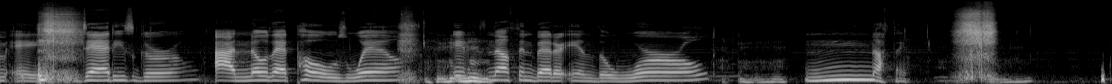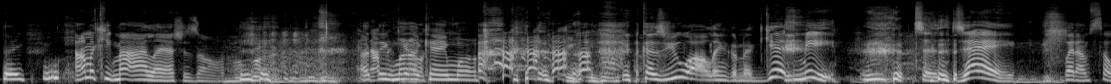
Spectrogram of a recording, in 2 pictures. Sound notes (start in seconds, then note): 9.5 sniffles; 13.5 laughing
